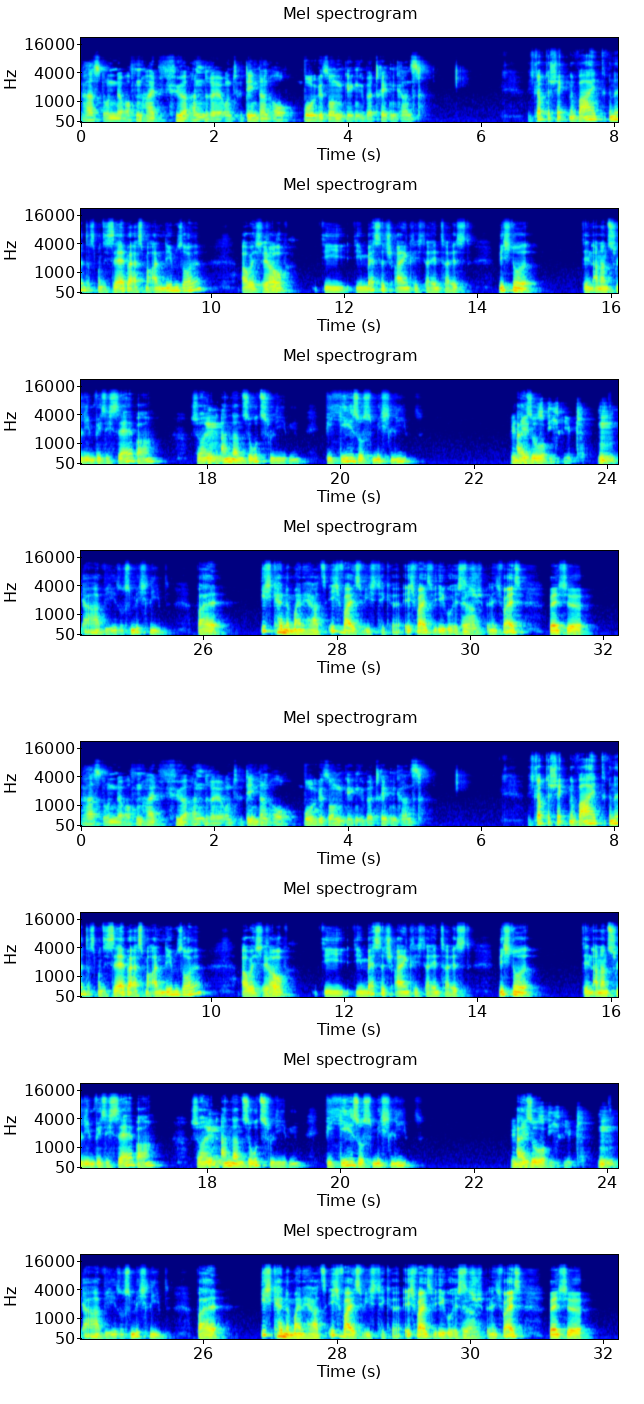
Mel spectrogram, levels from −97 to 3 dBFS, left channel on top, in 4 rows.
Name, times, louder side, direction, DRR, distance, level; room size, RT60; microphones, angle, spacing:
voice 1, 0.0-3.0 3.3-5.1 10.7-11.0 18.0-18.3 22.6-24.1 29.9-30.2, left 2 dB, 30° left, 1.6 m, -38 dB
voice 2, 6.7-9.9 10.5-11.1 11.7-13.8 14.3-14.8 15.6-17.3 17.8-19.4 19.8-21.0 22.6-23.1 24.2-25.4 25.9-26.3 26.9-31.7, right 2 dB, 15° right, 0.7 m, -33 dB
20.5 x 10.0 x 2.4 m
head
